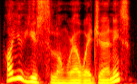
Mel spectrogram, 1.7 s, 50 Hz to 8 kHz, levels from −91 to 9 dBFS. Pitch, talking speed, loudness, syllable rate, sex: 135 Hz, 245 wpm, -15 LUFS, 6.3 syllables/s, male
